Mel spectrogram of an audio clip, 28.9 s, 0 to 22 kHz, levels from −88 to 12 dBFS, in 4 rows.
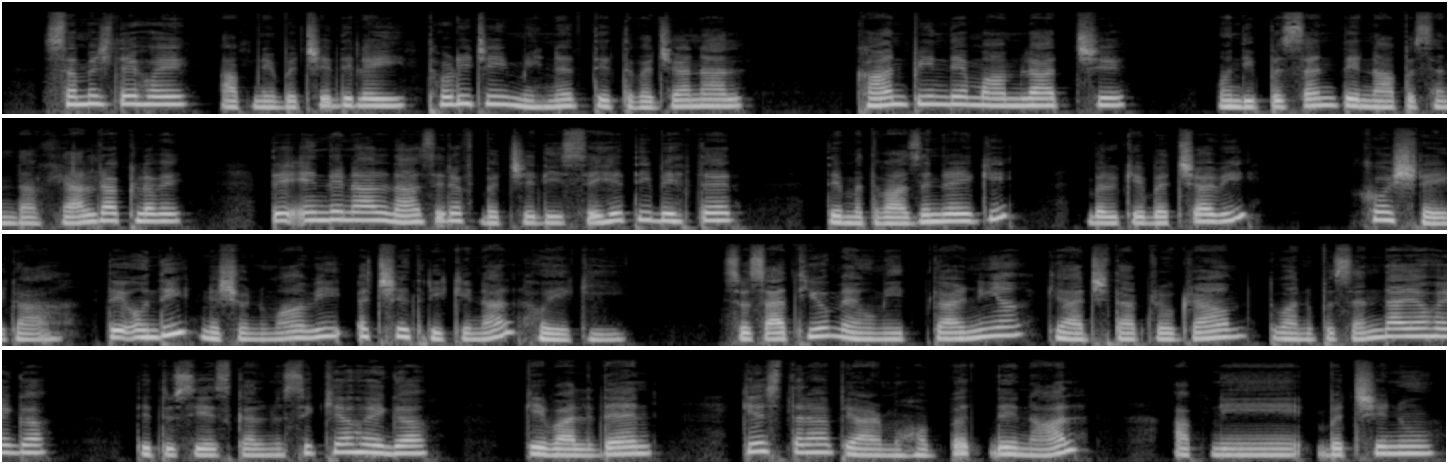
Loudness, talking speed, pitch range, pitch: -20 LUFS, 170 wpm, 180-245 Hz, 210 Hz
